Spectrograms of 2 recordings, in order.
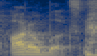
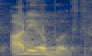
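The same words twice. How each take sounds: First: "auto books" with the middle syllable slurred; slip of the tongue. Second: Said in the usual way. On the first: Real, not acted. Host tripping over "auto books", fumbled. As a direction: stumble "audio" down into "auto" in "auto books".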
